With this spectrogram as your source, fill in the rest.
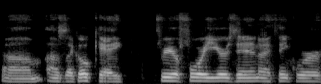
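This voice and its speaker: This man's voice is fairly high, captured in a very clean recording against a silent background. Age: 40s. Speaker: college soccer coach. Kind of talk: interview.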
